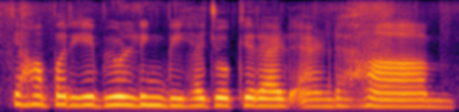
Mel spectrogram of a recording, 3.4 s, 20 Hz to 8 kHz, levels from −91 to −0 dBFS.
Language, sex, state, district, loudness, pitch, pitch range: Hindi, female, Bihar, Patna, -14 LUFS, 195 Hz, 180-220 Hz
